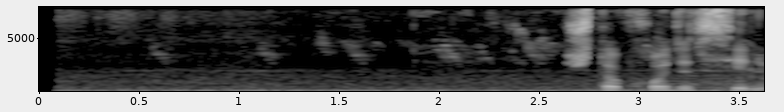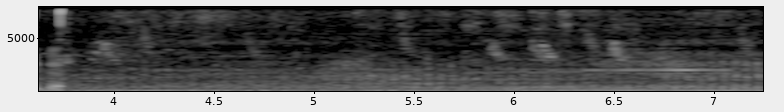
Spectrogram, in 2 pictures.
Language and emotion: Russian, neutral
